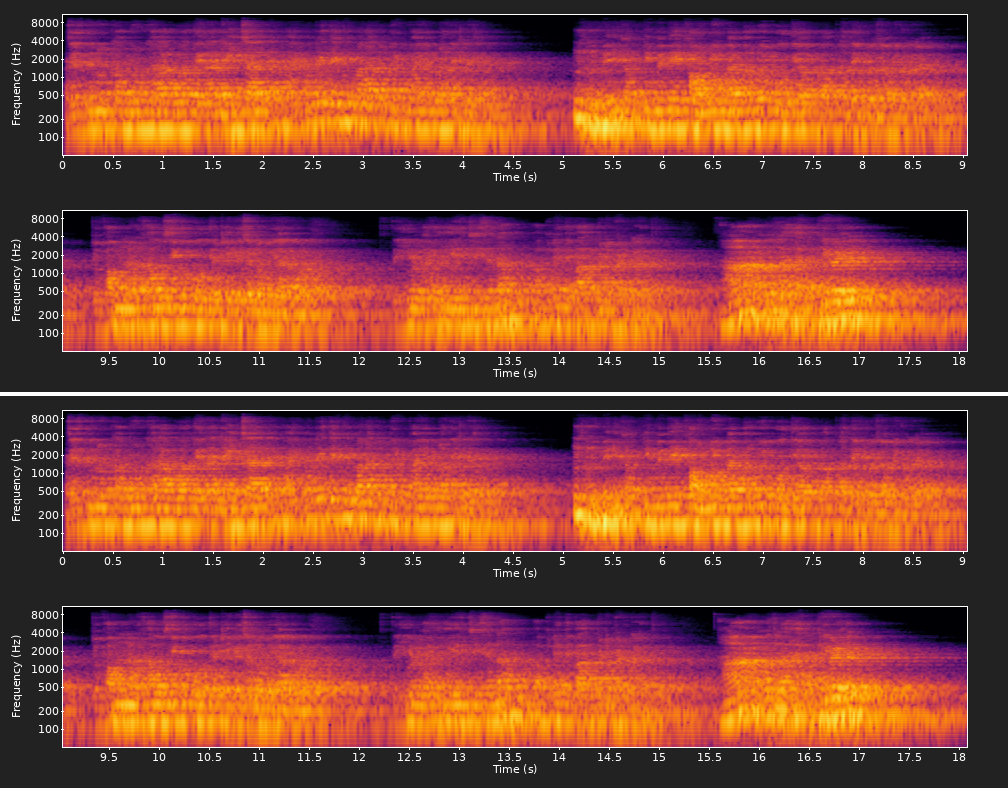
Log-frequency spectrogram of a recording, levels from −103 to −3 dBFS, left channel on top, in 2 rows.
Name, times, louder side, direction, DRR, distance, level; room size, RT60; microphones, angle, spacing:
voice 1, 0.0-4.2 5.2-8.6 9.3-11.6 12.3-15.1 16.1-16.9, equal, ahead, -8 dB, 0.5 m, -23 dB
voice 2, 5.1-5.5 9.5-10.0 12.4-12.9 15.6-16.9, right 1 dB, 80° right, -6 dB, 1.0 m, -19 dB
4.9 x 2.5 x 3.8 m, 2.7 s
head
